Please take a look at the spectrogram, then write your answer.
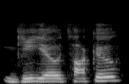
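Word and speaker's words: gyotaku: seen from you, which is the the Japanese Gutaku. Is that how you say it? Yes. Uh or it's pronounced guotaku. Guyotaku.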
